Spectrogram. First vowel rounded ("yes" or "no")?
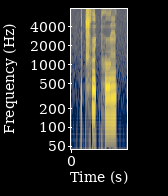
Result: yes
